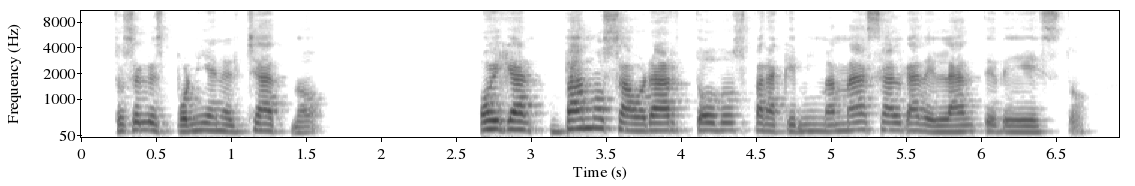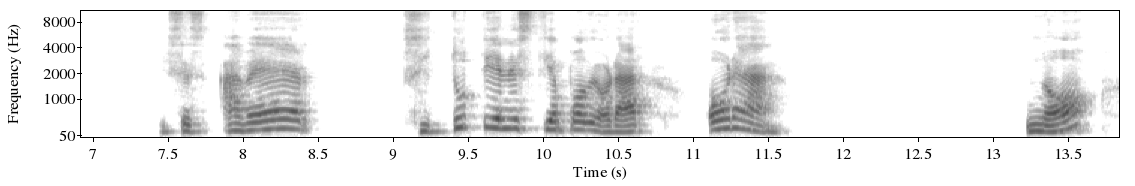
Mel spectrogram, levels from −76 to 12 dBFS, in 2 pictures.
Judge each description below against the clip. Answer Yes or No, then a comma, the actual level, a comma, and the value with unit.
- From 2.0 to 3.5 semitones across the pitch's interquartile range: No, average, 4.3 semitones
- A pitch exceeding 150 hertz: Yes, medium, 185 Hz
